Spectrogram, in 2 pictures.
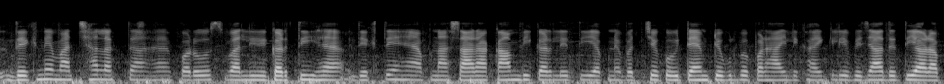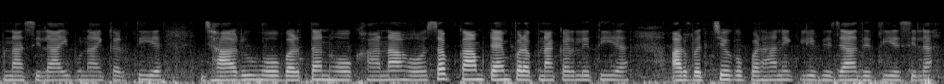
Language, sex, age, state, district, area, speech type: Urdu, female, 45-60, Bihar, Darbhanga, rural, spontaneous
